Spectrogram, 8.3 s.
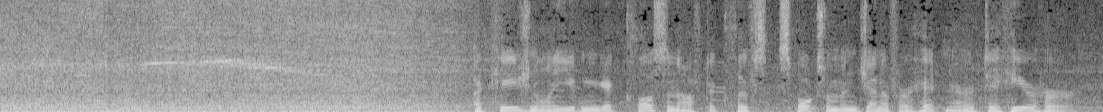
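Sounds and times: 
ore processing machines whistling: 0.1 - 3.3
speech: 3.6 - 8.2.

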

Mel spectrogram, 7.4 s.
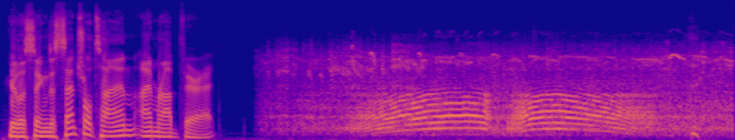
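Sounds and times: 
speech: 0.1 - 2.3
Atlantic puffin call: 2.7 - 7.3.

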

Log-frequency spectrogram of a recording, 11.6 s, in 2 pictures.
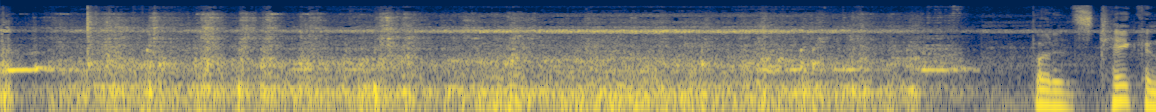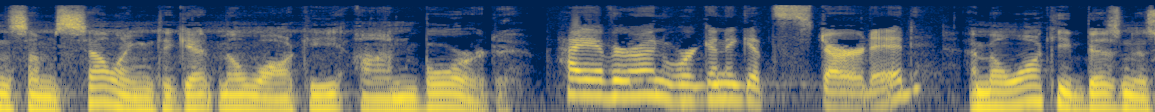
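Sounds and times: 
electric streetcar gliding on street rails: 0.0 - 7.6
speech: 5.2 - 11.5.

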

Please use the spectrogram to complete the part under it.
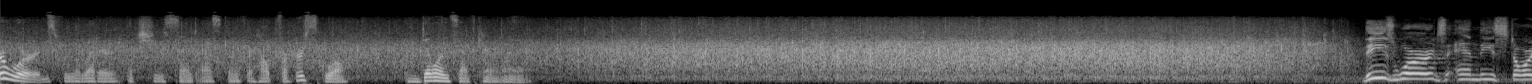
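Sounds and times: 
speech: 0.0 - 5.4, 13.6 - 15.3
applause in the congressional chamber during a presidential address: 0.0 - 13.6.

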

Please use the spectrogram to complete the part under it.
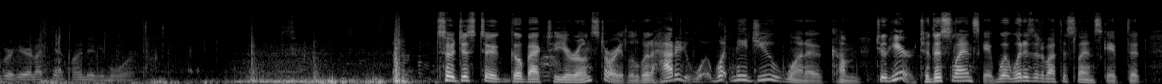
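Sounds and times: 
speech: 0.0 - 1.8, 4.4 - 11.6
car driving down a road: 1.9 - 3.9.

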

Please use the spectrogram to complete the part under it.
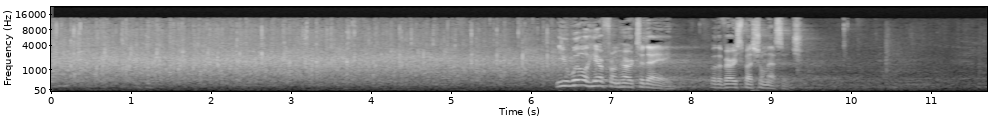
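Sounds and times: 
audience applauding a professor: 0.0 - 7.1
speech: 6.3 - 9.5.

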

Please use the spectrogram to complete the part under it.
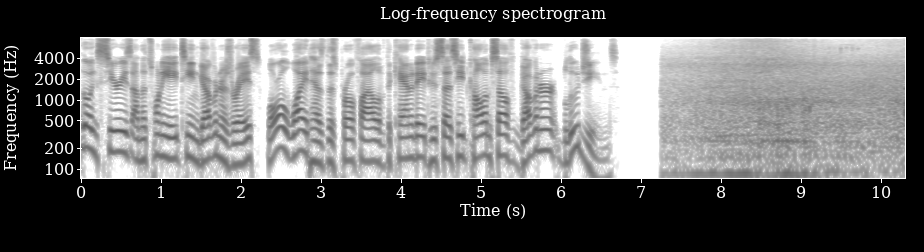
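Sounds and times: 
speech: 0.0 - 6.8
cars speeding by on a busy street in Madison: 7.3 - 10.2.

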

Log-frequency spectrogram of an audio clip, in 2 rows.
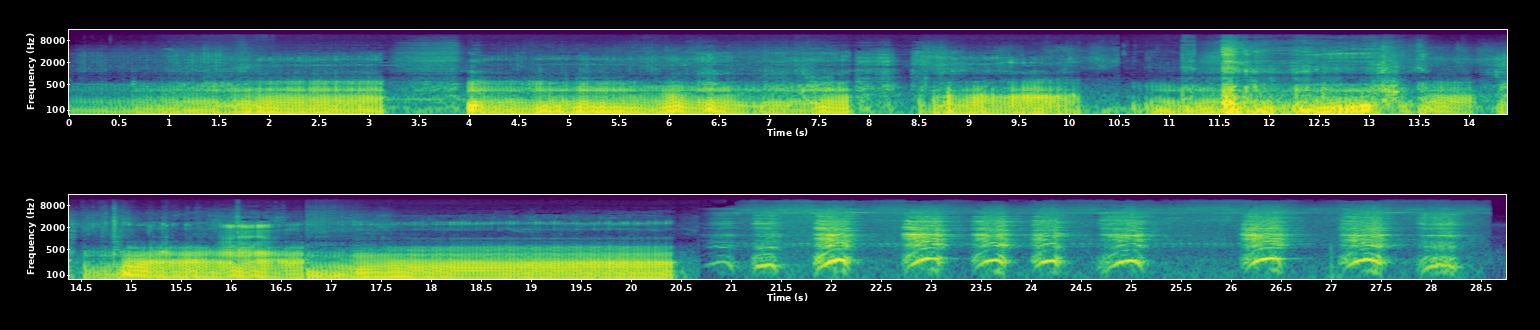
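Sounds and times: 
jaguar purring in the wild: 0.0 - 25.4
jaguar calls in the wild: 20.8 - 28.6.

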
